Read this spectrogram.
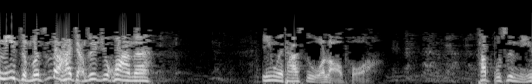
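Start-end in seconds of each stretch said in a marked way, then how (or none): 0.0-1.4 high, loud incredulous question; hammed-up loud disbelief; baffled demand. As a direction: mimic a friend who can't believe it. Retold friend questions him, baffled.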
